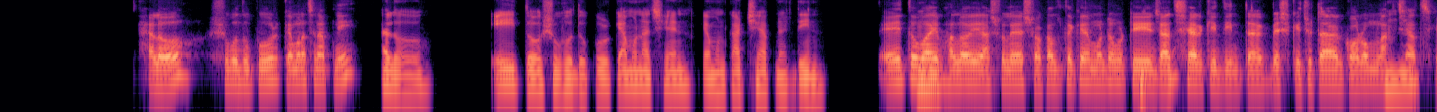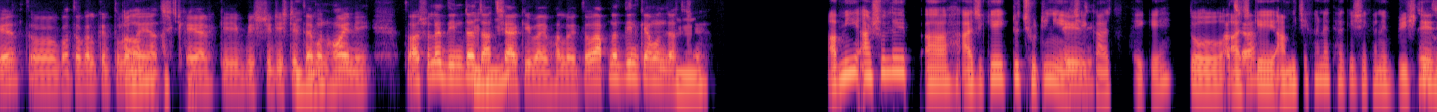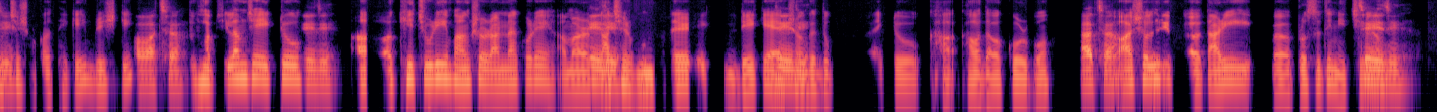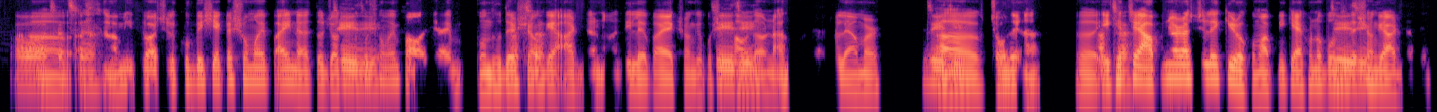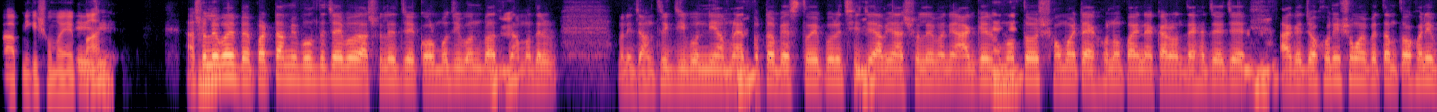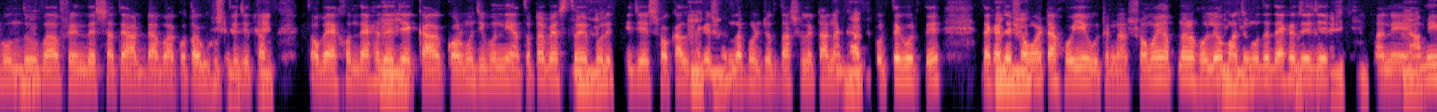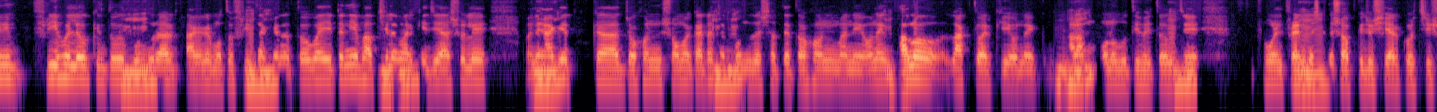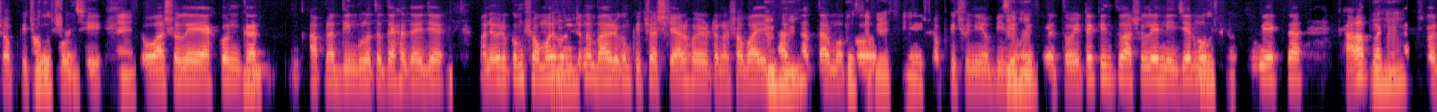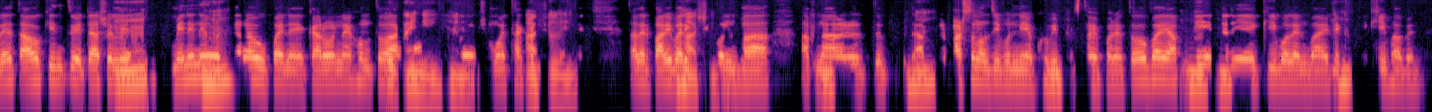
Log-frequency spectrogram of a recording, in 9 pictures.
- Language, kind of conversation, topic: Bengali, unstructured, বন্ধুদের সঙ্গে সময় কাটালে আপনার মন কেমন হয়?
- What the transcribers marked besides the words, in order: static; distorted speech; unintelligible speech; chuckle; unintelligible speech; horn; other background noise; unintelligible speech; unintelligible speech; laughing while speaking: "আসলেই"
